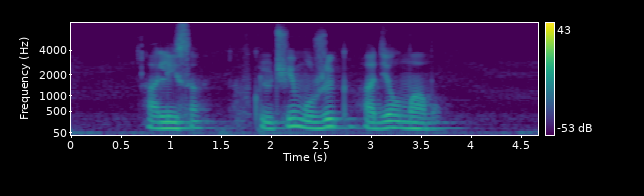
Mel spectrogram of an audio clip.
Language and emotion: Russian, neutral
